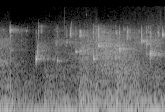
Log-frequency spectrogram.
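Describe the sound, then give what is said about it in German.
Dripping water tap at home, with several small, bright drops plinking in an irregular rhythm over a faint, steady low hiss. “Sie warten auf den Klempner, weil der Wasserhahn tropft.”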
